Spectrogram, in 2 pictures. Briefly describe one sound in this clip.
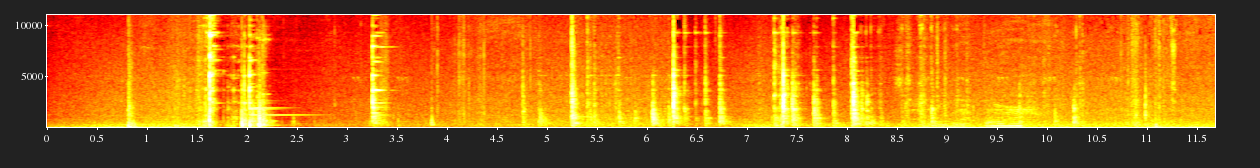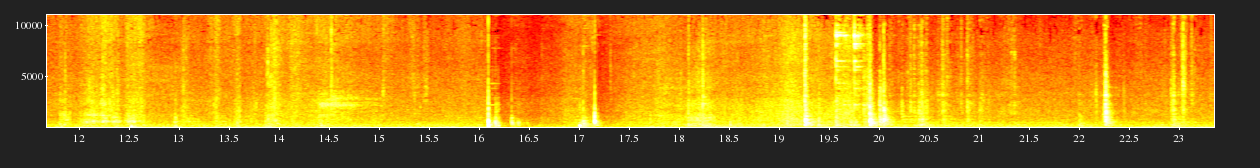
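Metal tools clink and knock against metal parts.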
